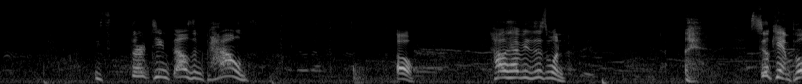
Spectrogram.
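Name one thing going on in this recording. A young woman calls out.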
